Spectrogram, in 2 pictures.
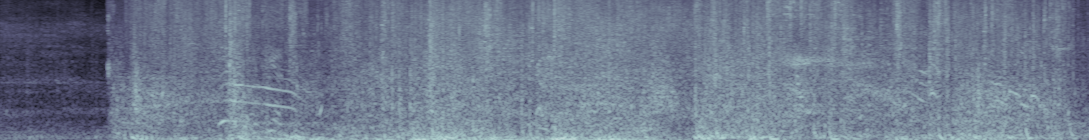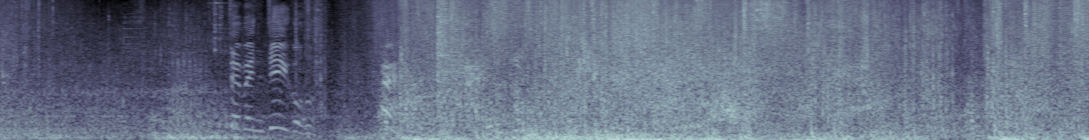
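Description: Magic blasts and impacts crash and rumble loudly in a game battle.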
